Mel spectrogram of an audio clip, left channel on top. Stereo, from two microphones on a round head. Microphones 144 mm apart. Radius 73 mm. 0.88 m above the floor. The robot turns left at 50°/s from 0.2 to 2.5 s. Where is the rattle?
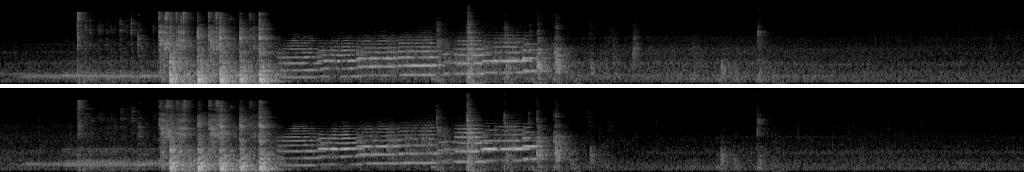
70° left (ahead or behind), 1.3 m; by 2.7 s 5° left (ahead or behind), 1.3 m.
